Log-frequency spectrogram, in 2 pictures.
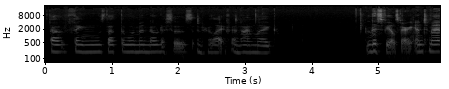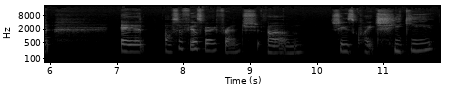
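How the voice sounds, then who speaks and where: A woman's voice: medium pitch, creaky. A woman chatting casually and intimately to the listener as an ASMR host, with playful, teasing asides.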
